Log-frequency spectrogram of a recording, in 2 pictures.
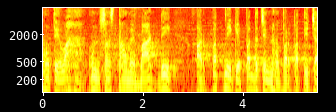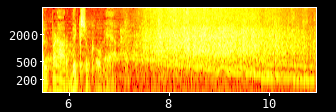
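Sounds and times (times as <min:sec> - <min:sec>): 
speech: 0:00.0 - 0:07.4
audience clapping: 0:07.0 - 0:10.9.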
